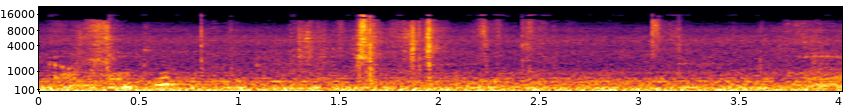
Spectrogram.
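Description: Paper bills and laminated cards being handled and set down on a tabletop: scattered light rustles and taps over a low steady background hum.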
